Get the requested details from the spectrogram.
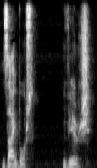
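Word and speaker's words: Seyboth Wild: I think it's more Thiago Zabosz-Vuj, based on his own pronunciation on the ATP website. – I know. Zabosz-Vuj.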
